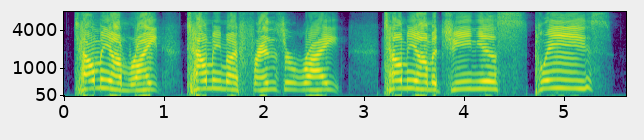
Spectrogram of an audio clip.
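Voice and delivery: high, loud mock outburst; exasperated shouted plea. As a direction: shout them down, then plead loudly for approval. Acted economist refusing to listen.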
